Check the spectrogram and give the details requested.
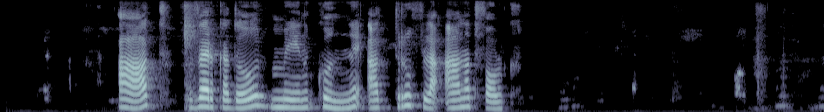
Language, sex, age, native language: Icelandic, female, 40-49, Polish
